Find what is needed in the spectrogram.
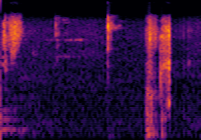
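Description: Two brief clicks, the second sharper, about half a second apart, followed by a woman saying "okay".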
